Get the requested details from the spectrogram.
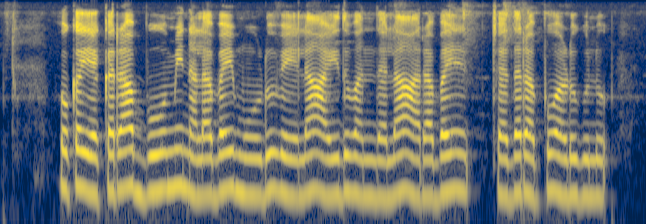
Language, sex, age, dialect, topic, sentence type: Telugu, male, 31-35, Southern, agriculture, statement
